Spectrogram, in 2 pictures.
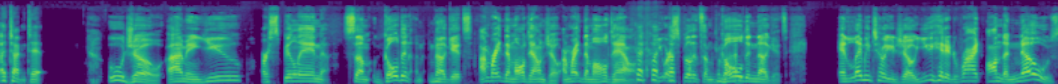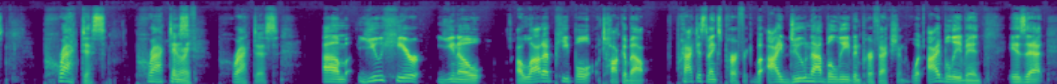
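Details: Adult man speaking; normal speech.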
